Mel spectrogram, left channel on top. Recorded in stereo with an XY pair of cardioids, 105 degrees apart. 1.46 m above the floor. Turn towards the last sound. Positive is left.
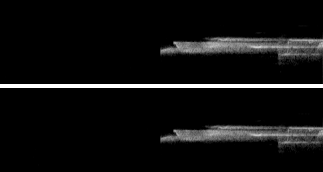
turn(degrees=20)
